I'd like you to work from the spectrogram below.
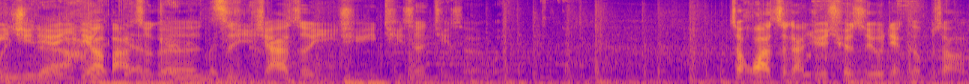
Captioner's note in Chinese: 泣不成声; 泣不成声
